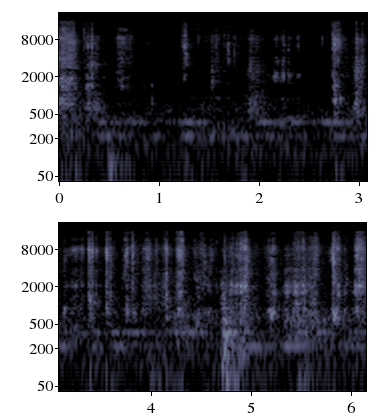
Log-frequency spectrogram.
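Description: A knife scrapes and carves the top surface of a solid, red-coated soap bar held in the palm. The crisp, bright scraping strokes come in quick, irregular bursts, with short dry cuts that die away almost instantly and very little low end.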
